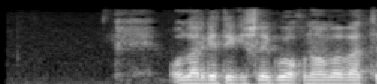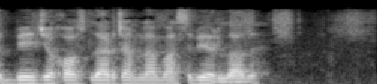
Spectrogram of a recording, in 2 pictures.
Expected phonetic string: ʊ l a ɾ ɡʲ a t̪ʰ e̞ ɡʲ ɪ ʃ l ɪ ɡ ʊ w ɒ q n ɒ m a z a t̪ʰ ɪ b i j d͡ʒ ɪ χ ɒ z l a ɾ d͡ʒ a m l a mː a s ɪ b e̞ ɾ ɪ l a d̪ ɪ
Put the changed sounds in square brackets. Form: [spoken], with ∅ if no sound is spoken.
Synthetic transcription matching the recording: ʊ l a ɾ ɡʲ a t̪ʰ e̞ ɡʲ ɪ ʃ l ɪ ɡ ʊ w ɒ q n ɒ m a [v] a t̪ʰ ɪ [bː] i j d͡ʒ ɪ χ ɒ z l a ɾ d͡ʒ a m l a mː a s ɪ b e̞ ɾ ɪ l a d̪ ɪ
